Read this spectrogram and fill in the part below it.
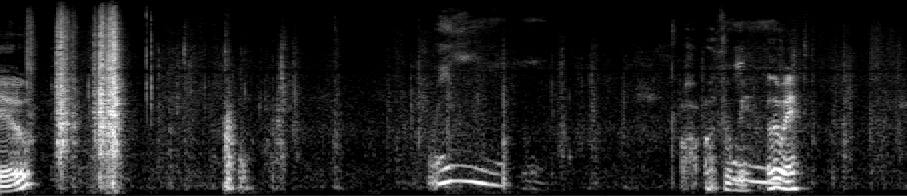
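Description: A young boy talks and chatters close by.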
